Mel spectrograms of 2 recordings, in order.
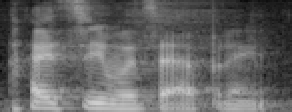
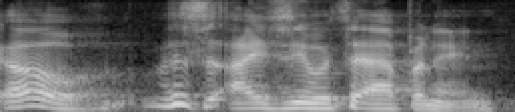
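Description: First: Said through a soft laugh. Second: Lightly giddy realization; a touch of delighted discovery. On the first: Real, not acted. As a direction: chuckle the words out. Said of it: "I'm laughing also". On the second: Retold or imitated. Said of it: "I was giddy".

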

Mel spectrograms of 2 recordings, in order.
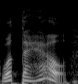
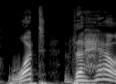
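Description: First: Retold yell. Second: Slower and a bit louder, drawn out; mild mock yell, held back in the morning; slow retold yell. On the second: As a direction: stretch it out in mock outrage. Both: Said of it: "and I was really yelling".

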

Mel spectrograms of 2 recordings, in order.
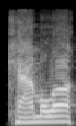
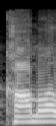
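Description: First: Kamala with A as in cat, tossed out mockingly; Kamala as CAM-uh-la. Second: Louder Kamala with A as in father; Kamala as KAH-muh-la. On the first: Imitating a jerk mangling her name on purpose, Kamala as CAM-uh-la. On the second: Retold or imitated. Imitating a jerk toying with her name, Kamala as loud KAH-muh-la.

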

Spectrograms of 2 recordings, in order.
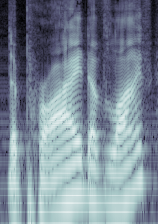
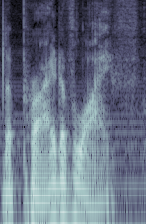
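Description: First: Louder, asking The pride of life? with a rising tune; questioning rise. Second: The pride of life. softer, lower, falling to rest; quiet falling statement. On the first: Preacher asking his congregation, The pride of life? rising. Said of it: "what is the lust of the eyes". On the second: Preacher naming the devil's avenue, The pride of life. soft and falling. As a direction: let The pride of life. sink, soft and final. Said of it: "three avenues through which the devil works". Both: Shown as a demonstration.

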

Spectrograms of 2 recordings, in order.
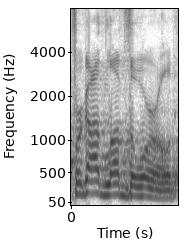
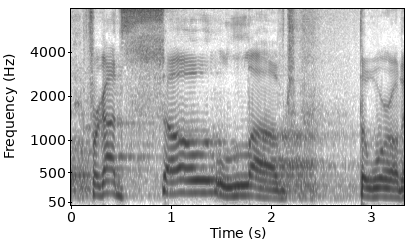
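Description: First: Said in the usual way. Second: For God so loved, with the word so drawn out and stressed, slowly. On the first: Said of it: "Not just that God". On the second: Shown as a demonstration. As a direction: lean hard on so, take your time. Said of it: "that word "so".

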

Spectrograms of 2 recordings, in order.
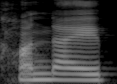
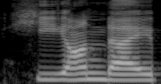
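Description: First: "Hyundai" said as HON-dai, two syllables; attempted pronunciation. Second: "Hyundai" said as hee-ON-dai, three syllables; attempted pronunciation. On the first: Narrator unsure of the car's name, "Hyundai" tried as HON-dye. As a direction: say "Hyundai" without any glide, like HON-dye. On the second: Narrator retrying the car's name, "Hyundai" said as hee-ON-dye. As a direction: say "Hyundai" starting with a clear hee. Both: Shown as a demonstration. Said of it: "mad at my pronunciation".

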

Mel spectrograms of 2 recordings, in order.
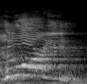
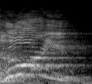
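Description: First: High echoed call; mimicked call coming back from afar. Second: High-pitched call into the distance; retold boy's raised call. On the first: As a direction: imitate an echo of a high call. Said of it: "this voice came back". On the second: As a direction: call out high, as if to a stranger far off. Boy calls out to unknown voice.

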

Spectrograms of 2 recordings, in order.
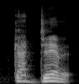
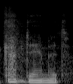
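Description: First: Fuller-voiced mock frustration; exasperated retold curse. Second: Much quieter, low exasperated aside; muttered retold curse. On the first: Acting out annoyance at a rival impressionist, emphatic curse. Retold reaction, repeated harder. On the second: Retelling reaction to a rival impressionist, quiet low curse. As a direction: curse under your breath, low.

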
